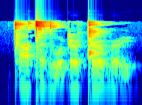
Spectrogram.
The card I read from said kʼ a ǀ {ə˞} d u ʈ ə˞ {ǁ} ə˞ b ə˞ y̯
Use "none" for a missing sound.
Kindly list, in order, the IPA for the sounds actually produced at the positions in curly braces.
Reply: ə, ǃ

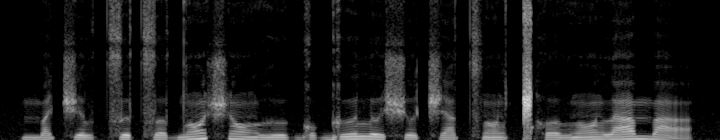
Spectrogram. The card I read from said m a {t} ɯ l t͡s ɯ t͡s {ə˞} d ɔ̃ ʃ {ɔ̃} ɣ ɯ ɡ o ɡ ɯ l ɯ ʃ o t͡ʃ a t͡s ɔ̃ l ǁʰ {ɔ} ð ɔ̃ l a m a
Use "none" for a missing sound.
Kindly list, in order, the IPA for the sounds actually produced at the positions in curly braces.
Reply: t͡ʃ, ɤ, ɔ̃, ɤ

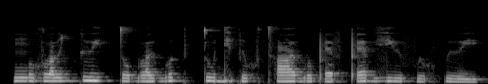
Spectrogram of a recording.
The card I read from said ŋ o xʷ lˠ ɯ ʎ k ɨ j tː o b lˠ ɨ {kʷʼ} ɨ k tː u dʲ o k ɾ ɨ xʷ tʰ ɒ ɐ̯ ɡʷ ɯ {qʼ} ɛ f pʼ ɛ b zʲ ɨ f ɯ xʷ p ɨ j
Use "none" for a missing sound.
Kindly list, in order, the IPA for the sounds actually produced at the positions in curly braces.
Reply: ɡʷ, pʼ

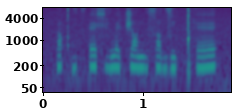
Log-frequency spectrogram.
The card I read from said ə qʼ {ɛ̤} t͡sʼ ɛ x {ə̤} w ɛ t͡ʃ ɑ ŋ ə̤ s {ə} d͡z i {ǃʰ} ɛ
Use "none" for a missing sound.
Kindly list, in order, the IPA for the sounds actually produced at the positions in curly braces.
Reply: ɛ̤, ɛ̤, ɑ, ǃʰ

